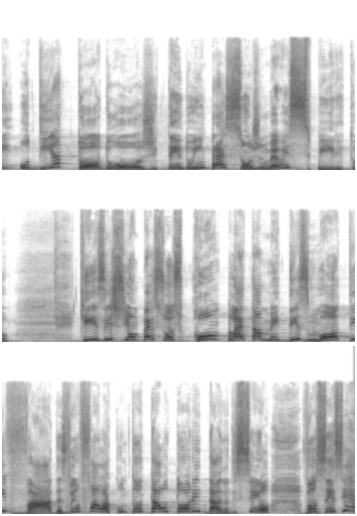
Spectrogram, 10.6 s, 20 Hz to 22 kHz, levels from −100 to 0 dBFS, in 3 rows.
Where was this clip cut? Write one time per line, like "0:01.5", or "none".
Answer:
0:07.7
